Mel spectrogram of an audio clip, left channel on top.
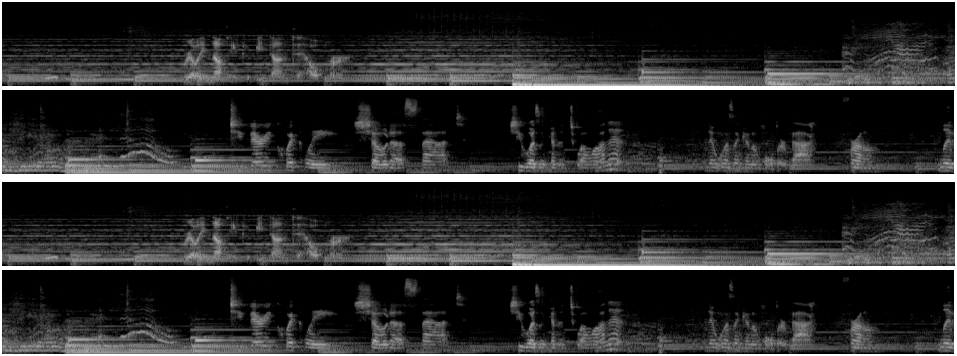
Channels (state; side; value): identical; both; correlation 1.00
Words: Really nothing could be done to help her. She very quickly showed us that she wasn't going to dwell on it, and it wasn't going to hold her back from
